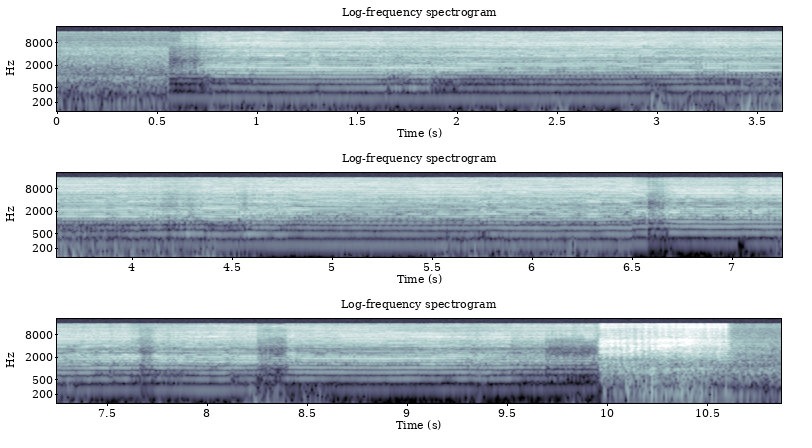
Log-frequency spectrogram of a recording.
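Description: Wet tile saw cutting through a thunder egg: a steady motor whine with the blade grinding in the stone, starting about half a second in.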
